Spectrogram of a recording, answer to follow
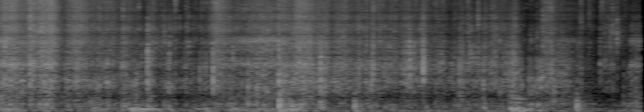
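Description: Bubble wrap and a thin plastic bag crinkling and crackling as they are handled and unwrapped by hand, with many small irregular clicks.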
